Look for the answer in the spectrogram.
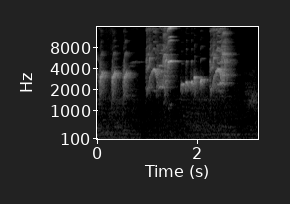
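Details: Green leafbird song used as a tutor recording for training cage birds: three short, bright chirps, then a burst of rich, jumbled warbling and a few clear, high whistled notes, with a faint low hum underneath.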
